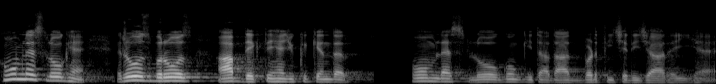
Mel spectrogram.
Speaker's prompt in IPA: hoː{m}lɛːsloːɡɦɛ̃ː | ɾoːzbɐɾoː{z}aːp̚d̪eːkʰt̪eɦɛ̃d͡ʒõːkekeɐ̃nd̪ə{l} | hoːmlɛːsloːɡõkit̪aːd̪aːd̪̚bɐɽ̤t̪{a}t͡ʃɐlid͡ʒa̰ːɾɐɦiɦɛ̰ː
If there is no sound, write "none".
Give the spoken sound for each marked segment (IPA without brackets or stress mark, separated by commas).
m, z, ɾ, i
